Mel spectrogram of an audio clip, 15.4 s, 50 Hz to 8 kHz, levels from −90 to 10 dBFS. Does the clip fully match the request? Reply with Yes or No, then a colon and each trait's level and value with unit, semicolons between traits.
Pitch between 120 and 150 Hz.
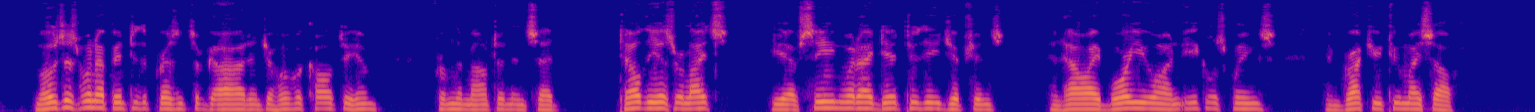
Yes: medium, 140 Hz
